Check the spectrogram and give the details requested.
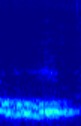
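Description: A drawn-out, low gurgling rumble lasting about a second: stomach growling, ordinary gut noise from hunger.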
